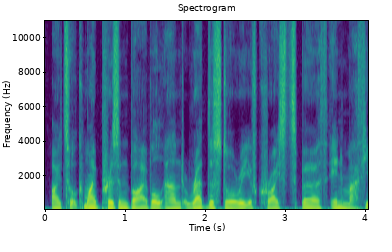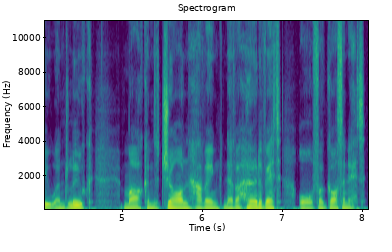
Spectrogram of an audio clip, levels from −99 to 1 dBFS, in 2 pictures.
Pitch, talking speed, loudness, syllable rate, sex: 125 Hz, 200 wpm, -18 LUFS, 4.9 syllables/s, male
